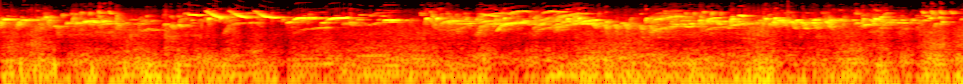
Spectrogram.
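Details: Sustained song from a European goldfinch of the major form, a lively jumble of sharp downslurred chips, sweet whistles and scratchy trills, delivered in bursts with short gaps over nearly ten seconds.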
